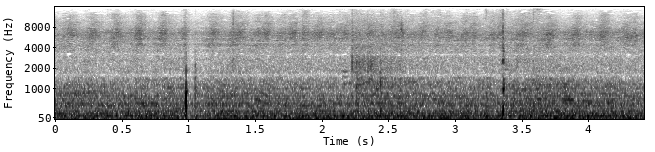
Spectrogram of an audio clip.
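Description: Tennis balls are struck with rackets outdoors.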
